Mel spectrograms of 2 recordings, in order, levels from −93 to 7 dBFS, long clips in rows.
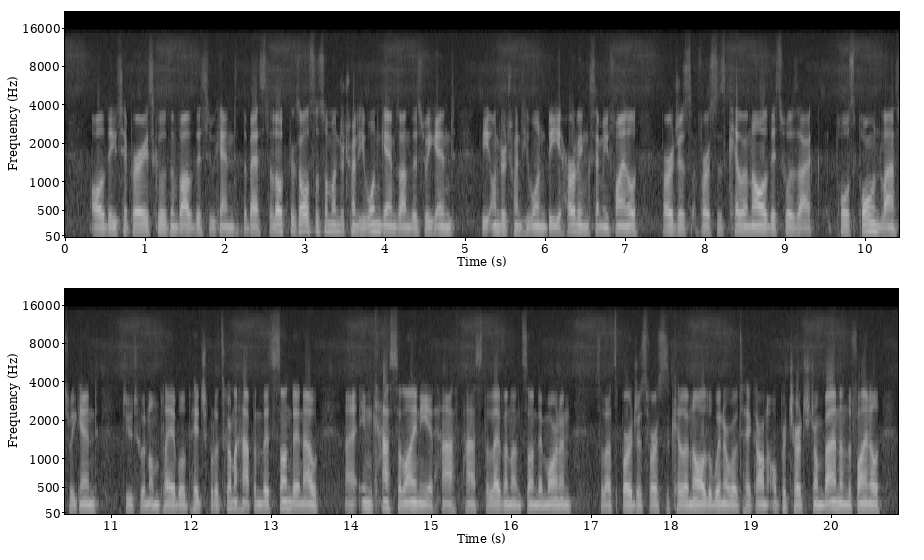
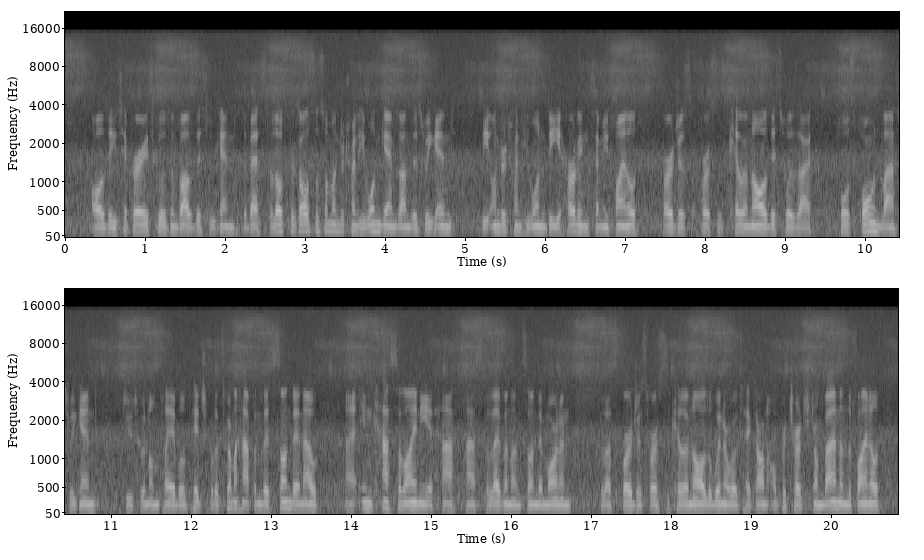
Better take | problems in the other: first | hiss; loud; throughout; 7 dB below the speech; faint in the first

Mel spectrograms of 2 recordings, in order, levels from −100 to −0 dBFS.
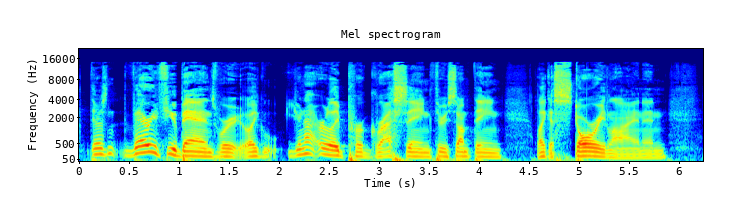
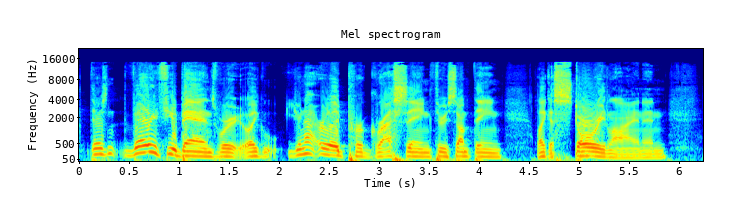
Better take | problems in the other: first | distortion; slight; 5% of the sound clipped

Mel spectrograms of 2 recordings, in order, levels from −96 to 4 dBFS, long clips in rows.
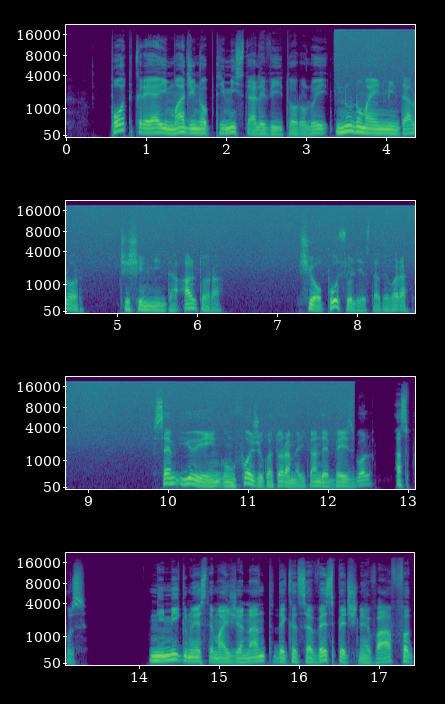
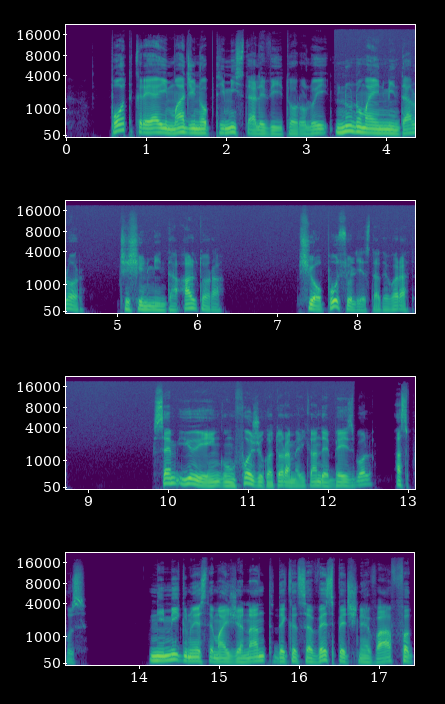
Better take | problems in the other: second | hiss; loud; from 3.5 to 12 s; 8 dB below the speech; faint in the second

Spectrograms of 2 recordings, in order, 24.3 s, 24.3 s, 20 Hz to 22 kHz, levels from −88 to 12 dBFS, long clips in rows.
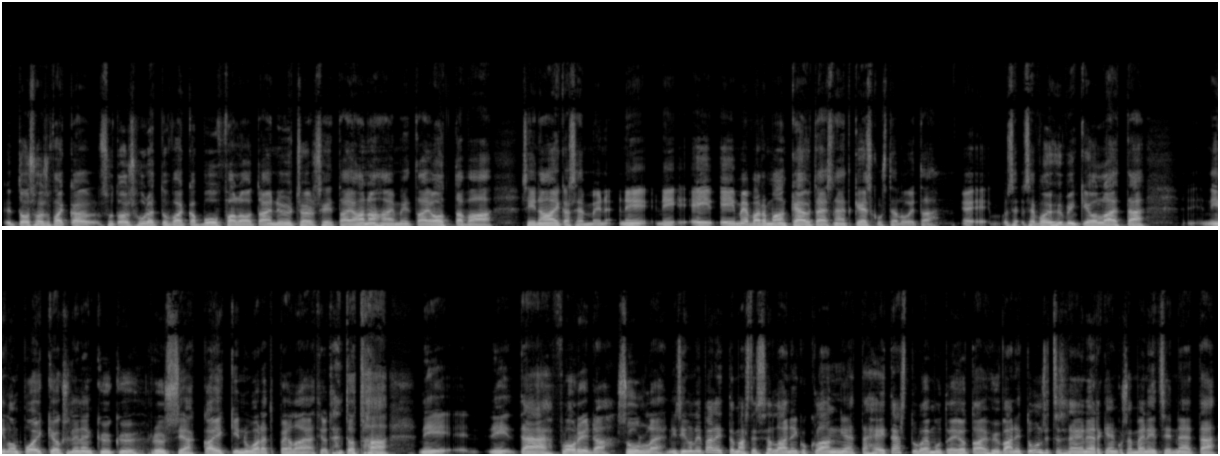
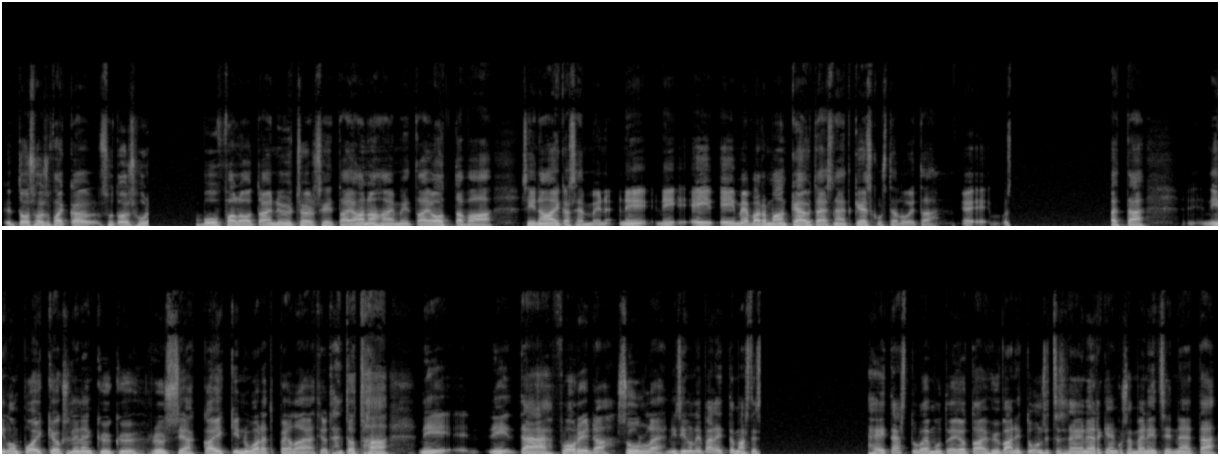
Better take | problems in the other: first | audio cutting out; at 1.5 s, at 10 s for 1 s and at 20 s for 1 s

